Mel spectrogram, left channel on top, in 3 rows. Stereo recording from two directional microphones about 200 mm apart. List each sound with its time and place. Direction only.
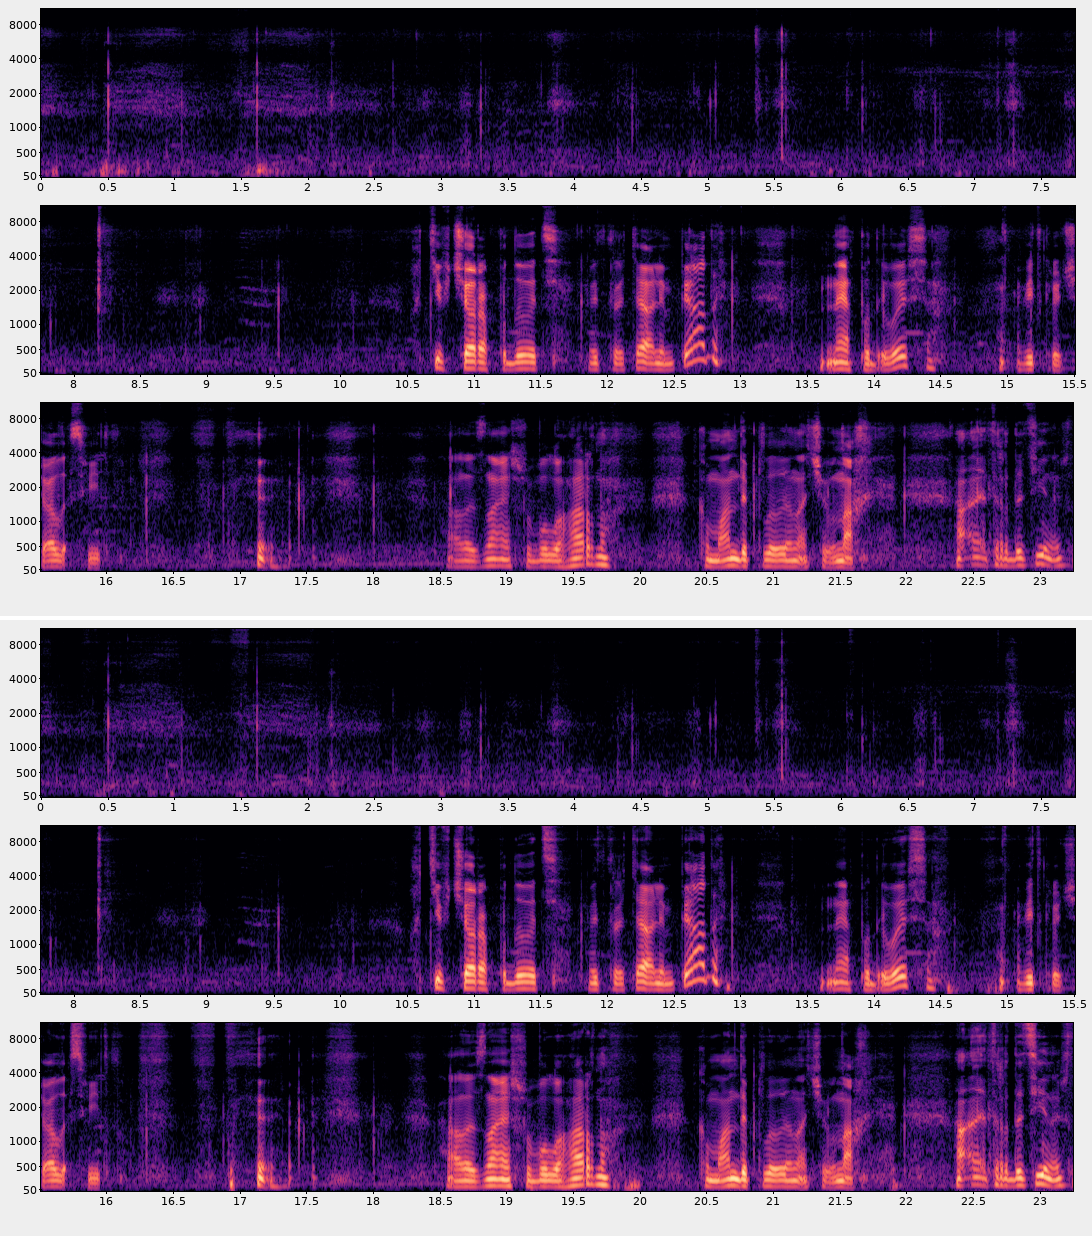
10.5 s speech: 25° right (ahead or behind)
12.9 s a sound: 10° right (ahead or behind)
13.6 s speech: 5° left (ahead or behind)
14.0 s speech: 20° right (ahead or behind)
16.3 s a sound: 35° right (ahead or behind)
18.3 s speech: 35° right (ahead or behind)
19.3 s speech: 20° right (ahead or behind)
22.9 s speech: 50° right (ahead or behind)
